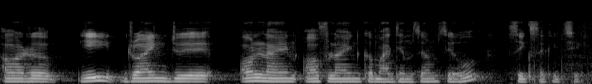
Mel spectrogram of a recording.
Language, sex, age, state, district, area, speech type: Maithili, male, 18-30, Bihar, Darbhanga, rural, spontaneous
